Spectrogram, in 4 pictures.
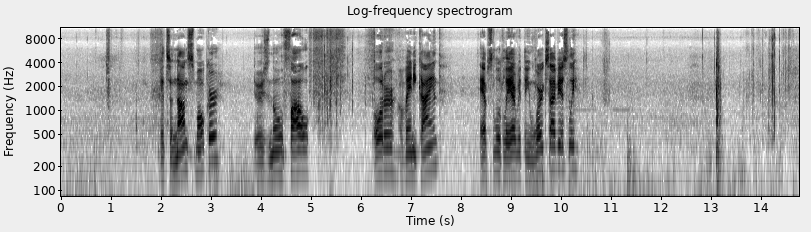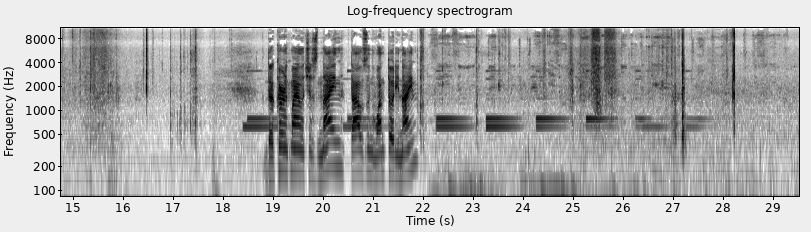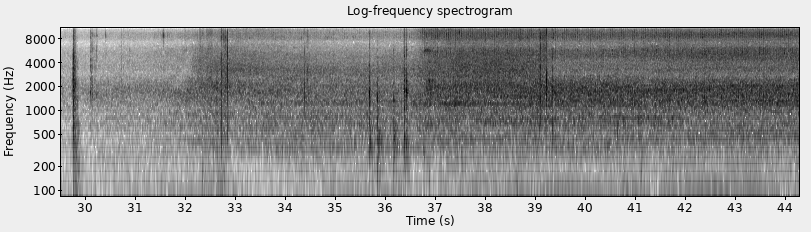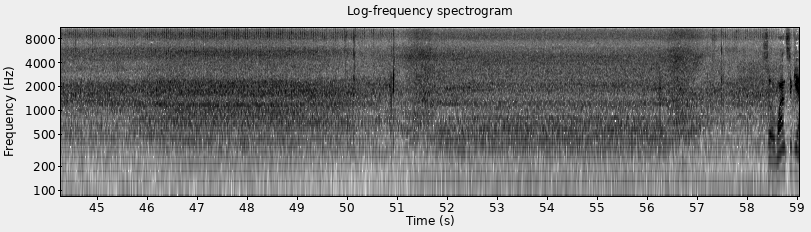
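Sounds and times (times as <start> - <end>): two-tone car chime: 18.3 - 19.6, 20.2 - 28.1
car engine idling: 22.1 - 59.0.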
